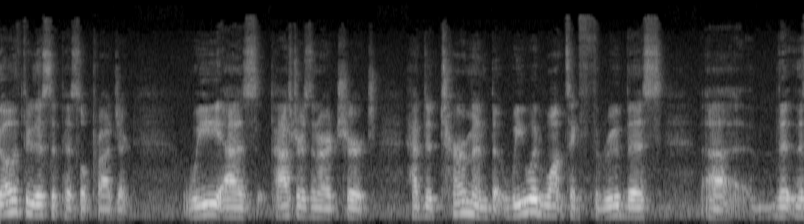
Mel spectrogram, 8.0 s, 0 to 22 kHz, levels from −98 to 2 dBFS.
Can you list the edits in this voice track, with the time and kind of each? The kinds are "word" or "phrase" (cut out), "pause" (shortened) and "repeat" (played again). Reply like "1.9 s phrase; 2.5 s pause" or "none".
5.8 s word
